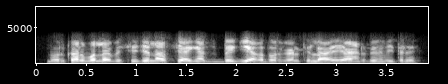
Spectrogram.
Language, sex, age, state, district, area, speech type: Odia, male, 45-60, Odisha, Nabarangpur, rural, conversation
